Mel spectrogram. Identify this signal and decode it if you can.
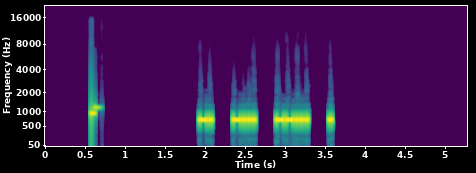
Morse code, heard as a keyed tone, about 42 wpm, spaced as for 23 wpm, 700 Hz. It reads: NB7E
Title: USA Call Signs - 4 Characters - 3x Character Spacing - 40wpm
